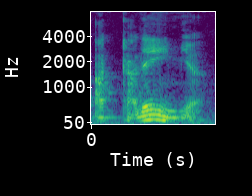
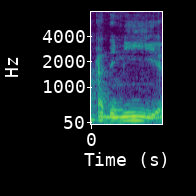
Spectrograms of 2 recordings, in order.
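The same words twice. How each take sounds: First: The stress falls on the syllable 'de'. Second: The stress falls on the syllable 'mi'. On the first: This is the Spanish pronunciation. "ele fala academia. Então, a sílaba tônica é o D" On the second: This is the Portuguese pronunciation. "ele não fala academia"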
